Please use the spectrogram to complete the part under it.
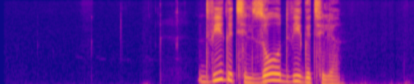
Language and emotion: Russian, neutral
